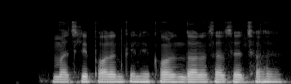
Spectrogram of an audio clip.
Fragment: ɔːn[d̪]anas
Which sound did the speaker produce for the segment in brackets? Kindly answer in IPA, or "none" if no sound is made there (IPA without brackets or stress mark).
d̪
